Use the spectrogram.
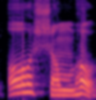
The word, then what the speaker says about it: असंभव: और स पर बिंदु सम भ व यानी असंभव क्या पढ़ेंगे अ जोड़ ऐसे है अ जोड़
